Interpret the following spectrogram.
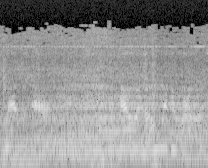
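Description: A dark ride's onboard soundtrack: music with long held chords and a voice over it.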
